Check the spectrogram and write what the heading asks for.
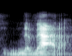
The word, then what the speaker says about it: Nevada: I'm sorry folks someone recently told me it's pronounced Nevada not Nevada Clark County Nevada we can see there's 5600 homes for sale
